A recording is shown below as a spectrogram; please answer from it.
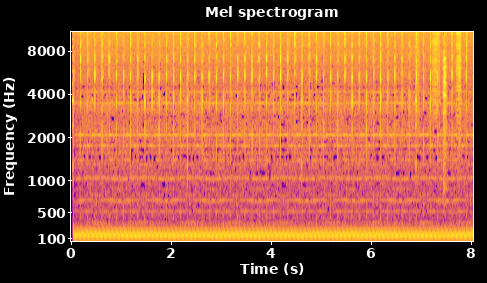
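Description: Ambient music: a steady low drone with a fast, even ticking pulse over it.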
